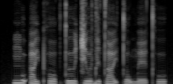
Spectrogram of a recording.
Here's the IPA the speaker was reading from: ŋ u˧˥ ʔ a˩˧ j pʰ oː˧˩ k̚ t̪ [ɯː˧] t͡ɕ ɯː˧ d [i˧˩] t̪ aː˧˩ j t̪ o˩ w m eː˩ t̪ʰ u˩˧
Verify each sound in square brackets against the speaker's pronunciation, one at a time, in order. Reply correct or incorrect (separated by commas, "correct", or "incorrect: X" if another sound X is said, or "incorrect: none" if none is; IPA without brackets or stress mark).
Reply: incorrect: ɯː˥˨, incorrect: i˩˧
